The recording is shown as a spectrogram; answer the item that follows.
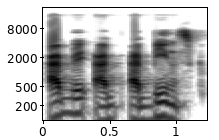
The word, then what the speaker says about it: Абинск: АБЕ нец есть житель так Абинск правильное ударение вот так никогда бы не подумал что Абинск правильно Ну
